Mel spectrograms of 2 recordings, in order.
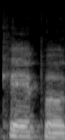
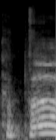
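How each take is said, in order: First: It is pronounced with an American accent. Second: It is pronounced with a British accent. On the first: The speaker calls it wrong. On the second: The speaker calls it right.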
